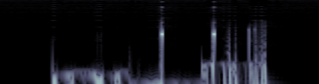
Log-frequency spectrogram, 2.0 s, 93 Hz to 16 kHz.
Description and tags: YP 120bpm Plague Beat A08
Add spice to your grooves with some dirty, rhythmic, data noise. 1 bar of 4 beats - recorded dry, for you to add your own delay and other effects.
No. 8 in a set of 12.
percs, drum, drum-pattern, up-tempo, beat, percussion-loop, dance, 1-bar, 4-beat, drums, 120bpm, percussion, rhythm, electronic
